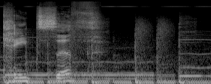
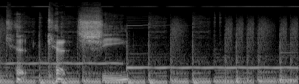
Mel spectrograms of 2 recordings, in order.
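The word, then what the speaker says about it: Cait Sith: Yeah, Kate Sith, Quistis. That's not how you pronounce those names, though. Sometimes I catch myself saying Kate Sith. It's actually Ketchi. And it's actually Kistis, like kiss.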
